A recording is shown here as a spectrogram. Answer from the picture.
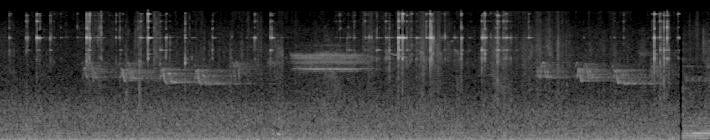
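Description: Faint birdsong: two short runs of clear notes stepping down in pitch, about a second in and again near the end, with a higher held note between them. Scattered light ticks and clicks sound over a quiet background.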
